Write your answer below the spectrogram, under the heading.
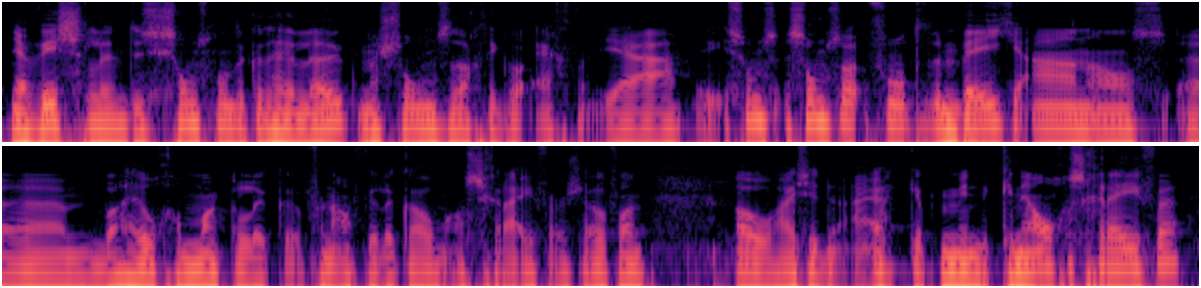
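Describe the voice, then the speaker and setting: A man co-hosting a book podcast in casual conversation, talking in a halting way and rephrasing as he goes. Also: medium pitch, mellow.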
